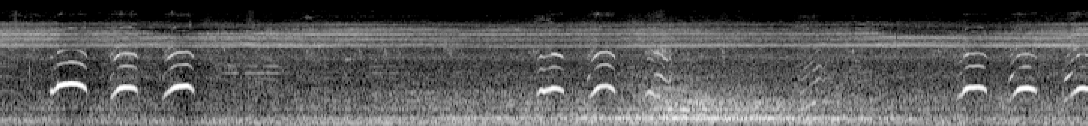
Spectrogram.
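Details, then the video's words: Cola, a baby orphan macaque girl, cries for a bike ride in bursts: three arched whining cries, a long quiet gap, two more, another pause, then three again near the end, steady hum throughout. "Cola monkey cries because she wants to ride a bike! Baby Cola cries"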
